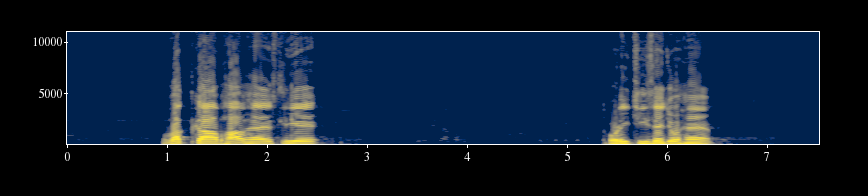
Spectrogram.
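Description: A man shouts slogans through a loudspeaker outdoors, in two short bursts.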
